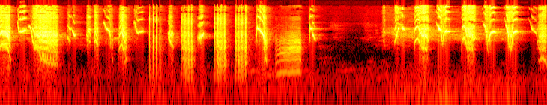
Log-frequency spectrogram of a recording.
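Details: Young Javan myna singing energetically while bobbing its head, a rapid jumble of harsh chatters, clicks and sharp whistled notes. A brief pause comes about halfway before the varied chattering resumes.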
